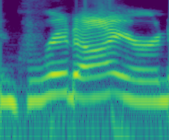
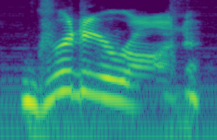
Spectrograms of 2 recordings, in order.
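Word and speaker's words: gridiron: Why Why not make it two words then if I'm if you want me to pronounce it grid iron instead of grittieron?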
